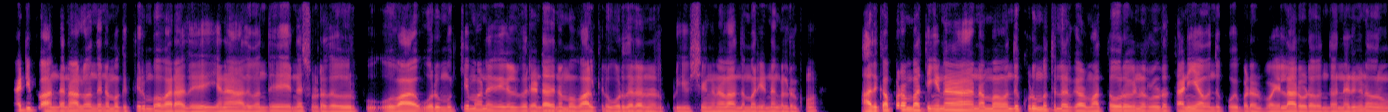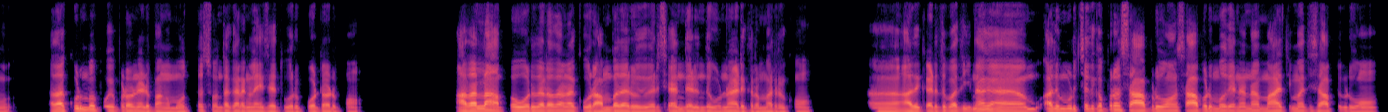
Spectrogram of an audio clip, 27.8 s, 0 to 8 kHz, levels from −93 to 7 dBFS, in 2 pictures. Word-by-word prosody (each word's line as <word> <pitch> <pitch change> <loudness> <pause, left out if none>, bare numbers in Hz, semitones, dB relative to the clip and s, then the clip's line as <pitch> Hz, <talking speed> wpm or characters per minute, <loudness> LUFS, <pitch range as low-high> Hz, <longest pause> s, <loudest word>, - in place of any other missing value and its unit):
கண்டிப்பா. 155 -2 0
அந்த 130 +2 -1
நாள் 140 0 +2
வந்து 140 +1 -2
நமக்கு 130 -2 -3
திரும்ப 145 -1 -2
வராது. 110 -4 +1 0.2
ஏன்னா, 125 +1 +1
அது 115 - -1
வந்து 125 +3 -4 0.2
என்ன 130 +1 -2
சொல்றது 120 -1 -3 0.5
ஒ - - +1
வ - - +5 0.3
ஒரு 125 - +1
முக்கியமான 155 +3 -2
நிகழ்வு. 130 0 -1
2வது 135 +1 +2
நம்ப 130 0 -1
வாழ்க்கையில 125 +1 0
ஒரு 120 - -1
தடவை 130 -1 +1
நடக்கக்கூடிய 115 0 -6
விஷயங்கள்னால 120 +3 -1
அந்தமாதிரி 115 +1 -3
எண்ணங்கள் 115 -1 -3
இருக்கும். 100 -3 -7 0.5
அதுக்கப்புறம் 155 +6 +4
பாத்தீங்கன்னா, 155 +1 +3 0.3
நம்ம 140 0 +2
வந்து 145 +2 0
குடும்பத்தில 160 -2 0
இருக்கிற 135 -1 0
மத்த 125 +4 -1
உறவினர்களோடு 140 -1 0
தனியா 135 +3 +3
வந்து 125 0 -5
புகைப்படம் 120 -2 -3
எடுப்போம். 105 +1 -3
எல்லோரோட 120 +1 +2
வந்து 115 0 -4
நெருங்கின 135 +2 -1 0.7
அதாவது 125 +1 +4
குடும்ப 160 0 +2
புகைப்படம்னு 135 -2 0
எடுப்பாங்க. 120 -2 -1
மொத்த 115 +5 -5
சொந்தக்காரங்களையும் 125 -2 -1
சேர்த்து 120 0 -2
ஒரு 110 - -4
ஃபோட்டோ 120 -2 -2
எடுப்போம். 95 +2 -7 1.0
அதெல்லாம் 145 +2 +6
அப்போ 125 +3 -6
ஒரு 130 +1 +2
தடவ 135 0 +3
தான் 135 - +2
நடக்கும். 125 -1 -1
ஒரு 115 - +4
50, 130 +2 +2
60 120 -1 0
பேர் 125 -3 -4
சேர்ந்து 130 0 0
இருந்து 125 +1 -2
ஒண்ணா 125 +2 0
எடுக்கிற 115 -1 -3
மாரி 115 -2 -2
இருக்கும். 100 -1 -6 0.7
அ - - -6 0.3
அதுக்கடுத்து 125 +2 +1
பாத்தீங்கன்னா, 135 +4 +1
அ - - +4 0.5
அது 140 +2 +3
முடிச்சதுக்கப்புறம் 155 0 -1
சாப்பிடுவோம், 140 +1 +3
சாப்பிடும்போது 140 0 +2
என்னன்னா 140 +2 0
மாத்தி, 130 0 +1
மாத்தி 130 -2 -4
சாப்பிட்டுக்கிடுவோம். 120 -1 -2
130 Hz, 175 wpm, -24 LUFS, 120-140 Hz, 1.0 s, அதெல்லாம்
